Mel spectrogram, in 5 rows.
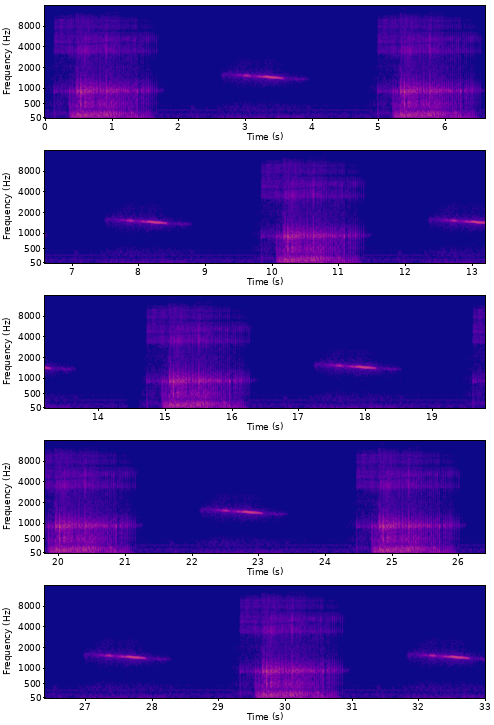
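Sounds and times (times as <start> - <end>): cartoon snoring: 0.0 - 1.8, 5.0 - 6.7, 9.8 - 11.5, 14.7 - 16.4, 19.6 - 21.3, 24.4 - 26.2, 29.3 - 31.0
short downward-sliding whistle: 2.8 - 3.9, 7.6 - 8.8, 12.4 - 13.6, 17.3 - 18.5, 22.2 - 23.4, 27.0 - 28.3, 31.9 - 33.0.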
